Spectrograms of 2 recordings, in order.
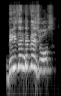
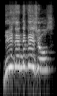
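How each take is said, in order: Both takes have the same delivery.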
